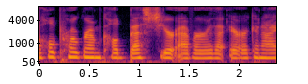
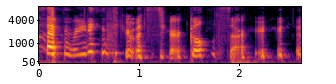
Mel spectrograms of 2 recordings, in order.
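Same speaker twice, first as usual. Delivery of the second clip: high, helpless laughter through the words; real laughing fit; 10 semitones higher, 7 dB louder than usual. Real, not acted. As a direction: break up laughing, then squeak out an apology. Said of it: "I can't stop laughing".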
